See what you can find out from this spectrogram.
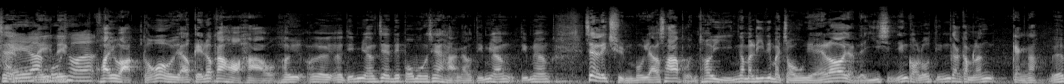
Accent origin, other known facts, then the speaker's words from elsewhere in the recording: Hong Kong; 又要浪费我哋香港人纳税人金钱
